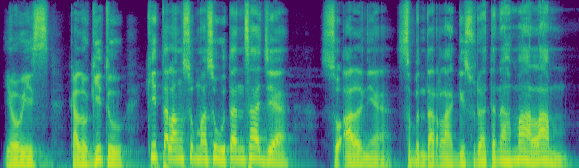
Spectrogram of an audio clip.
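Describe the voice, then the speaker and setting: A man doing a drowsy, rambling old shaman. The voice is mellow and dark, recorded close and dry for a cartoon drama. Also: mid-range voice, lively intonation, normal speed, no echo, natural voice. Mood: serious. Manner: sleepy, rambling, folksy. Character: old male village shaman, drowsy, easygoing. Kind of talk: animated cartoon voice acting.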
